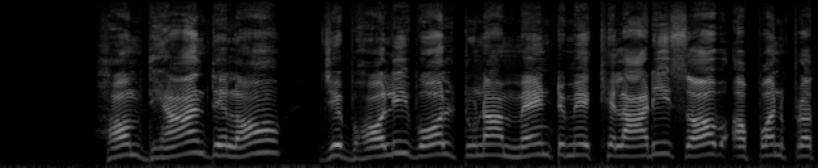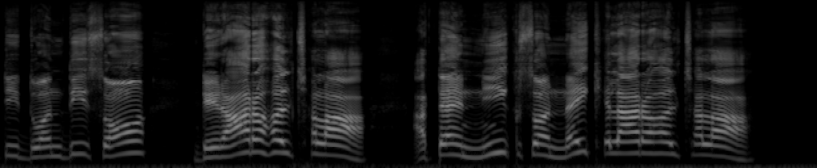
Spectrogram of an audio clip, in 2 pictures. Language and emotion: Maithili, fearful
